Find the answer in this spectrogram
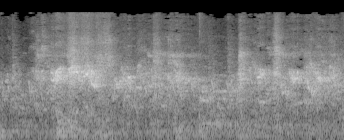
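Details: Budgerigars caged during mating: buzzy, squawky chatter with a louder harsh burst near the start, then a steadier scratchy warble.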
